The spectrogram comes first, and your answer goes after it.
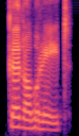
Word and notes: corroborate: Indian

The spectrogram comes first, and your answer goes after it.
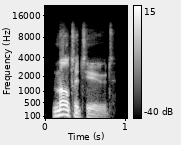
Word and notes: multitude: British English

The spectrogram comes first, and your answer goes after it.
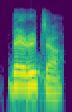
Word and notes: baryta: Indian

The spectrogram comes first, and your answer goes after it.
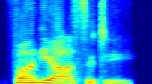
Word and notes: funniosity: Indian

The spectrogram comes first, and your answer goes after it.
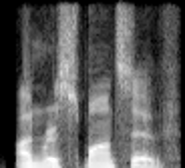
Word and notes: unresponsive: American English

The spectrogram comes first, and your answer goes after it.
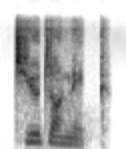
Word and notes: Teutonic: Indian

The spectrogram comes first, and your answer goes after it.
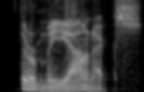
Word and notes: thermionics: American English

